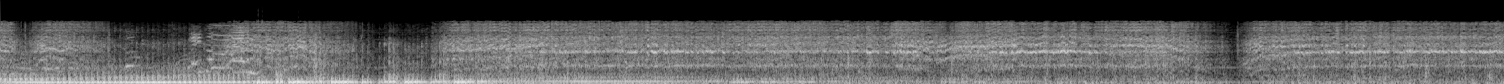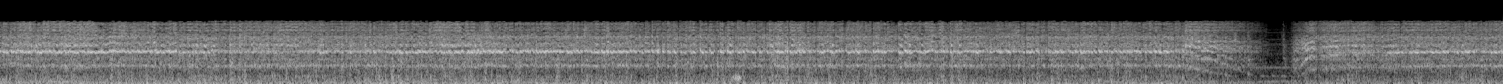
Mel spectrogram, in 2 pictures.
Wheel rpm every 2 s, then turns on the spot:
30, 80, 140, 230, 200, 200, 150, 230, 230, 230, 230, 230, 230, 130, 190.
0-2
